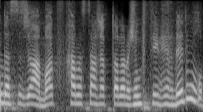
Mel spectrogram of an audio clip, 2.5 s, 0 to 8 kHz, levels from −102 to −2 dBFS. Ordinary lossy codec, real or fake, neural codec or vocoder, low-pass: none; fake; codec, 16 kHz, 0.5 kbps, X-Codec, HuBERT features, trained on general audio; none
